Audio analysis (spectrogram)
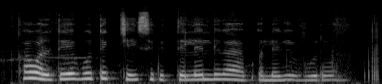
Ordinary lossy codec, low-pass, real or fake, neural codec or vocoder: Opus, 16 kbps; 19.8 kHz; real; none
